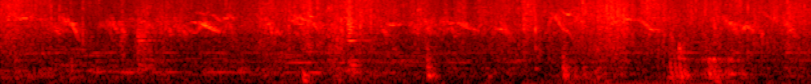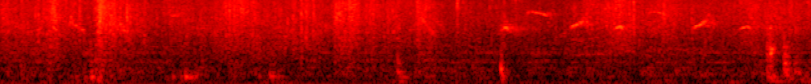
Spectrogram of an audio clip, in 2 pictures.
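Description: Dry straw rustles under a goat in labour as it shifts its legs.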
